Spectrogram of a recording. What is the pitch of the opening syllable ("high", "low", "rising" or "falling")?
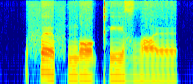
falling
